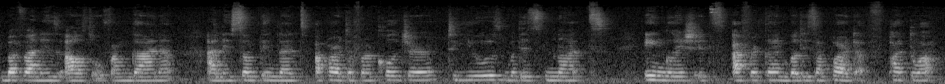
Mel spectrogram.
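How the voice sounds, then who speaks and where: A woman's voice: monotone, moderate pace. A woman from Jamaica with a Jamaican accent, giving an explanatory educational talk as a presenter. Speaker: presenter explaining language and culture. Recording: roomy echo, distant mic, faint rumbling noise.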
